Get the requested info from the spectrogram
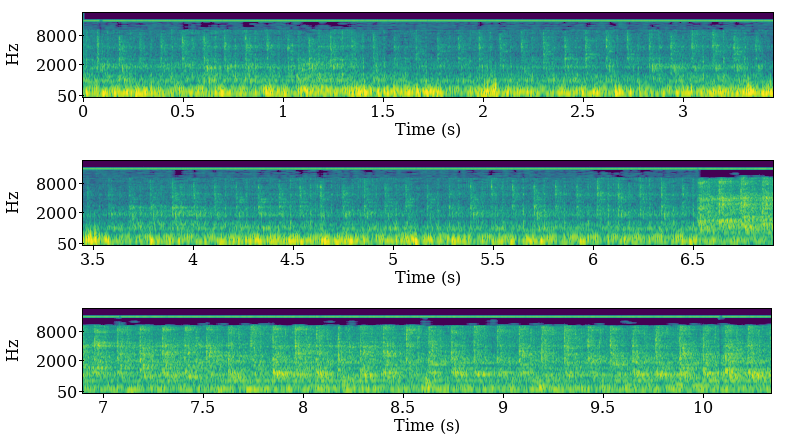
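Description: Engine of the rail-recovery machinery running steadily, a low rumble. About six and a half seconds in, a brighter hiss joins it.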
